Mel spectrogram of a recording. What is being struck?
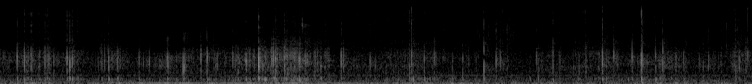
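Box covered in embossed faux leather.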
